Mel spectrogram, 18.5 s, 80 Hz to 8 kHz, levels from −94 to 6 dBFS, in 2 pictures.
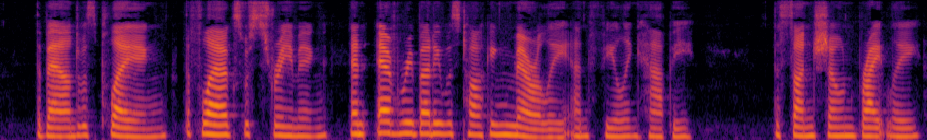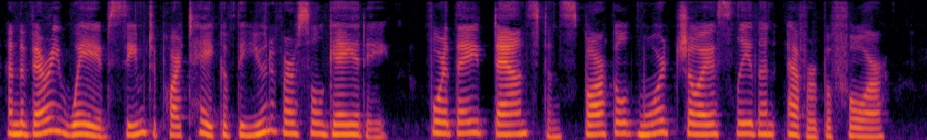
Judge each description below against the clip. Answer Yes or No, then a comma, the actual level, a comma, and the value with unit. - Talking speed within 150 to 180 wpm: No, slow, 135 wpm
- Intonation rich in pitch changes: No, average, 3.8 semitones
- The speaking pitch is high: Yes, high, 200 Hz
